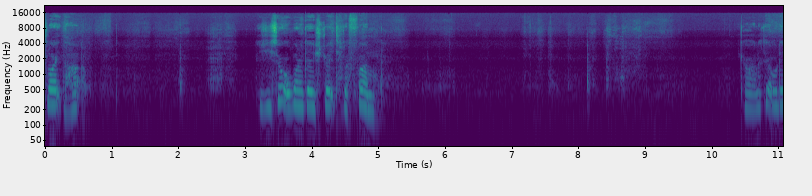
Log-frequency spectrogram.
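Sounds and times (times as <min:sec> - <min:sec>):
soft brushing strokes: 0:00.0 - 0:03.0, 0:04.0 - 0:06.2, 0:06.8 - 0:09.6
book pages rustling: 0:00.3 - 0:02.9, 0:07.1 - 0:09.5.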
